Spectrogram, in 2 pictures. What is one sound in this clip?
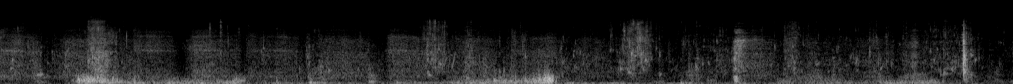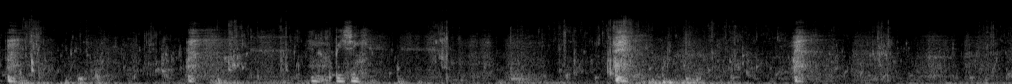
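Sea water splashes and laps against a boat's hull.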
